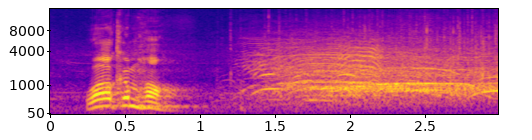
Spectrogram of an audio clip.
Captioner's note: applause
